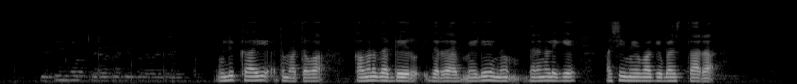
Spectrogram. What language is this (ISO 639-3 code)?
kan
